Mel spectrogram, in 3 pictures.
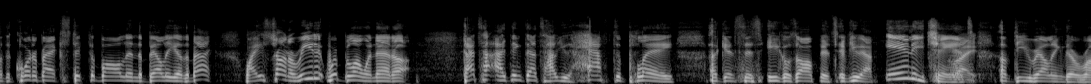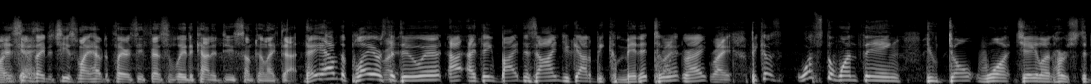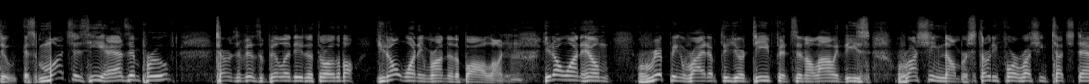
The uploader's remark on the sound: Live from Radio Row in Phoenix, AZ.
